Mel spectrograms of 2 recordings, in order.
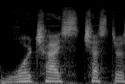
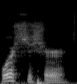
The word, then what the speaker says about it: Worcestershire: about this a little bit like yeah that war Chester sauce is in like Worcestershire where Chester how do you pronounce it Worcestershire that's some weird thing it's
